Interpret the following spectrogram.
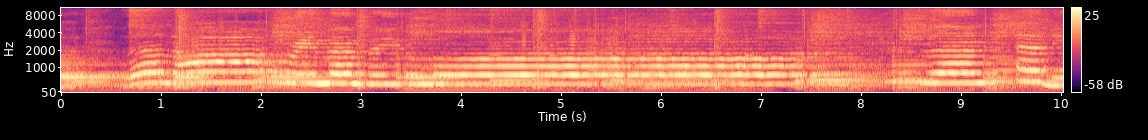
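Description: A woman singing a slow song, her voice sliding up into long held notes, over a quieter instrumental accompaniment.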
